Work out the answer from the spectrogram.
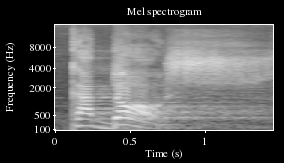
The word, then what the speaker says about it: Kadosch: Donc vous avez bien écrit Kadosch. C'est comme ça que ça se prononce.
